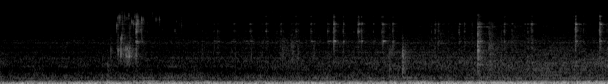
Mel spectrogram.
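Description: Baileys Irish cream poured into a large cooking pot gives soft wet drips and squishing splashes over a steady low rumble.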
